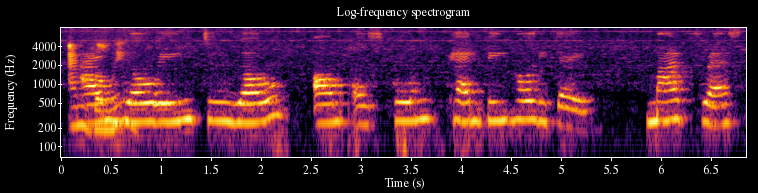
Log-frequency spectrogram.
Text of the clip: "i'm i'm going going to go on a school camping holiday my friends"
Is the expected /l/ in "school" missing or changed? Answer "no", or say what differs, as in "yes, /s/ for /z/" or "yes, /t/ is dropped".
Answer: yes, /n/ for /l/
